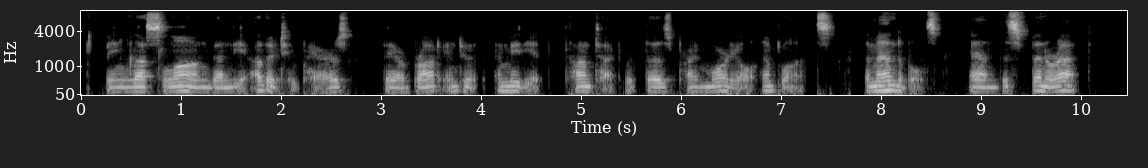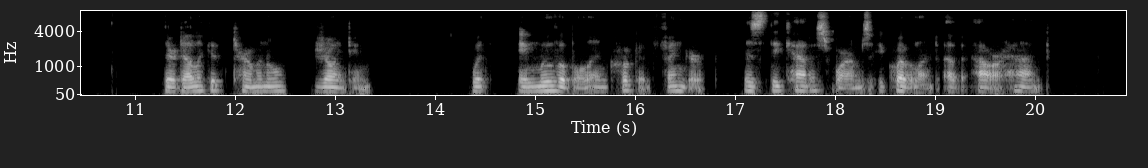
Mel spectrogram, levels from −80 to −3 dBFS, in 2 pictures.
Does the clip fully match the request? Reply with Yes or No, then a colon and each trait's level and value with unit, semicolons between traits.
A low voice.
Yes: low, 115 Hz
